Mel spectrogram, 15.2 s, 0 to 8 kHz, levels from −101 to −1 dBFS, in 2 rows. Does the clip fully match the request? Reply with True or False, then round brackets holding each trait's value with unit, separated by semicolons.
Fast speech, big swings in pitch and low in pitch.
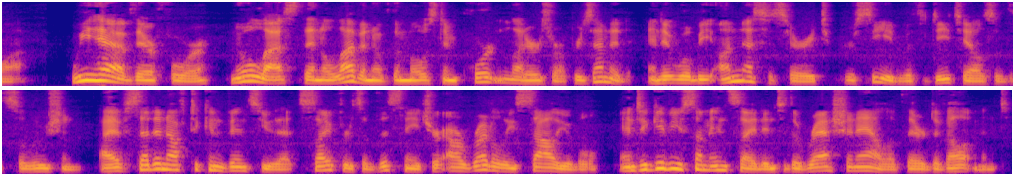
True (215 wpm; 6.9 semitones; 115 Hz)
